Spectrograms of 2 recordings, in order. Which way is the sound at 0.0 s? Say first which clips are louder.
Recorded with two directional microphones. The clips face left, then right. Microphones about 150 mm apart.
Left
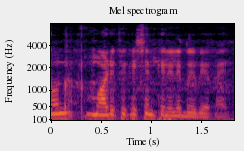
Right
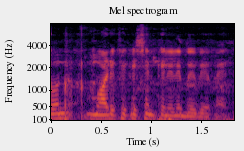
Left 6 dB; 20° left (ahead or behind).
